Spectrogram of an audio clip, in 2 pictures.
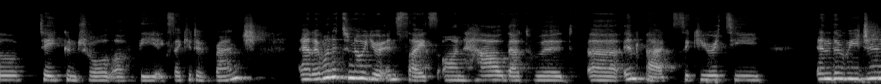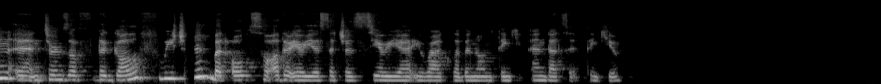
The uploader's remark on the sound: This public talk was conducted online via Zoom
